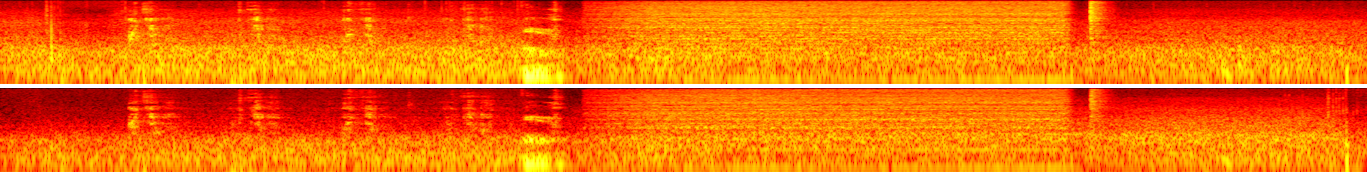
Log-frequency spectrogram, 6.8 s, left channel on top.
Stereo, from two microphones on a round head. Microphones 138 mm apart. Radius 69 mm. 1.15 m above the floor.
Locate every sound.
0.6 s chewing: 45° left (ahead or behind), 3.5 m
2.9 s a hair dryer: 10° left (ahead or behind), 1.3 m
5.5 s a snare drum: 60° left (ahead or behind), 1.1 m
